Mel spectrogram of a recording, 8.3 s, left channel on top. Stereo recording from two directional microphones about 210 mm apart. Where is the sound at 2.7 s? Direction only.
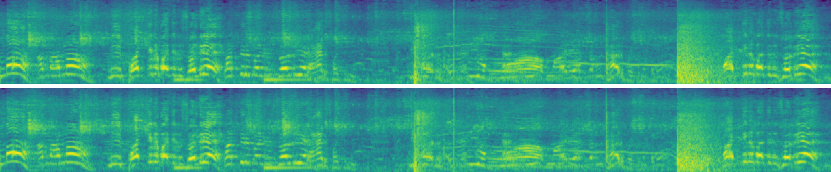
10° right (ahead or behind).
